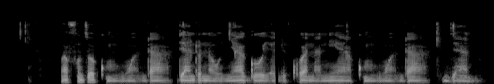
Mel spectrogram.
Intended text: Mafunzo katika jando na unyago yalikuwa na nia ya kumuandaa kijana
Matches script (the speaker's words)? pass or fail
fail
